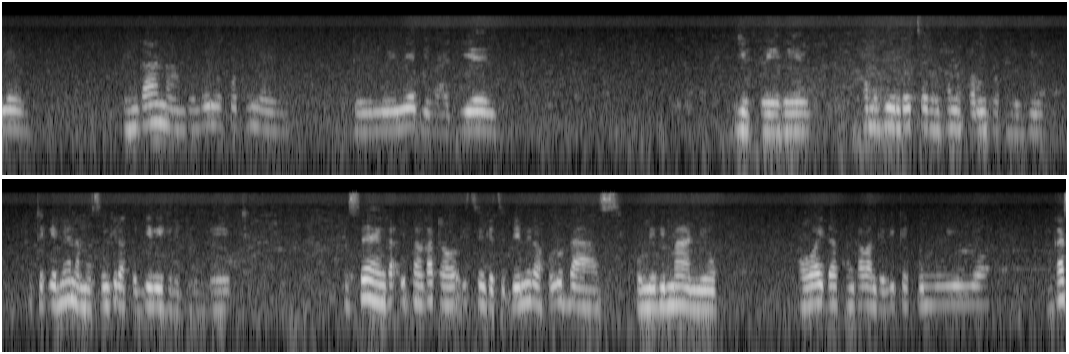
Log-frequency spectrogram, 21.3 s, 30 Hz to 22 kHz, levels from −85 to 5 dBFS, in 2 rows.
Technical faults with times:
0.00-21.30 noise suppressor artifacts
0.00-0.29 speech cut by the noise suppressor
1.21-2.91 speech cut by the noise suppressor
3.52-5.00 speech cut by the noise suppressor
7.33-13.09 speech cut by the noise suppressor
14.06-17.24 speech cut by the noise suppressor
18.54-21.30 speech cut by the noise suppressor

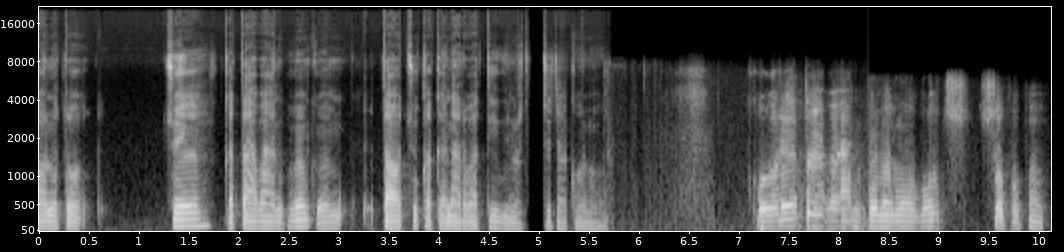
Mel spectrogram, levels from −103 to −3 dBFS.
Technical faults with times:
4.87-5.40 repeated packet loss (robotic sound)
5.67-10.12 call bitrate drop

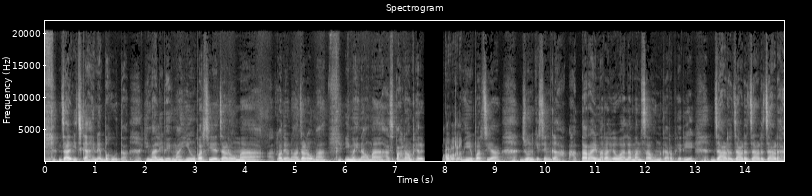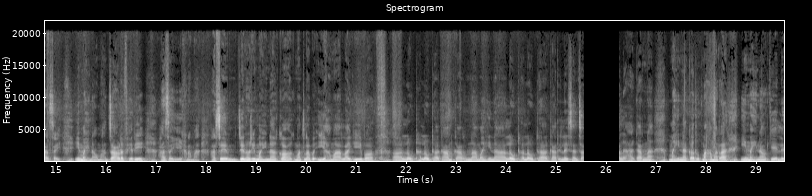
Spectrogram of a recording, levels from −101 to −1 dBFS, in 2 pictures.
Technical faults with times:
7.58-7.96 playback stall
7.96-8.33 catch-up at higher speed
25.55-26.27 playback stall
26.27-29.27 catch-up at higher speed

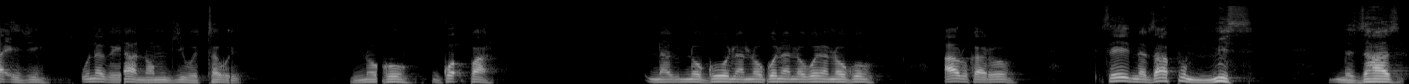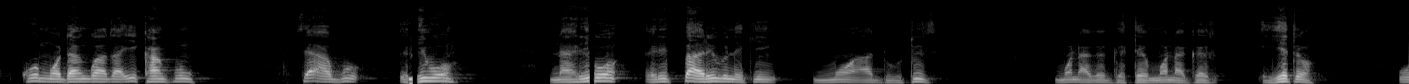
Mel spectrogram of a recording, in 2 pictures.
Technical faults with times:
1.20-1.25 corrupt frame concealed
2.28-2.32 corrupt frame concealed
3.76-3.83 corrupt frame concealed
7.64-7.67 corrupt frame concealed
18.16-18.27 corrupt frame concealed
19.97-20.05 corrupt frame concealed

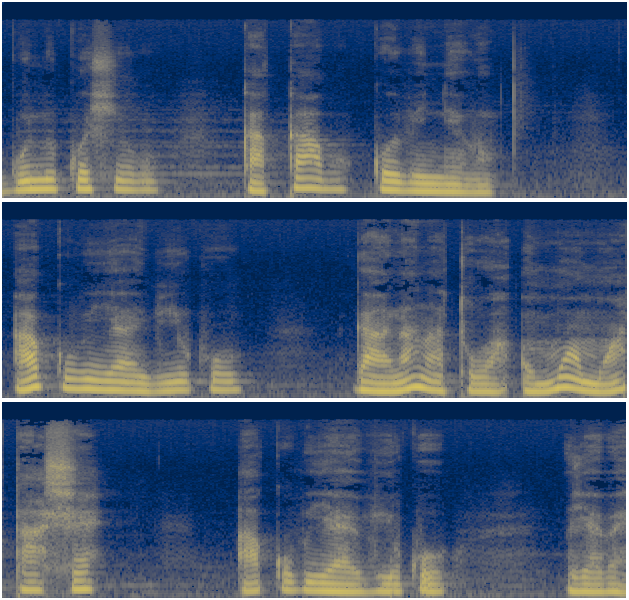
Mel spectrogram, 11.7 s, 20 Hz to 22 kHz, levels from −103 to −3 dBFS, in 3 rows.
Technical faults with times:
2.98 compressed frames skipped
7.79 compressed frames skipped
10.24-10.26 compressed frames skipped

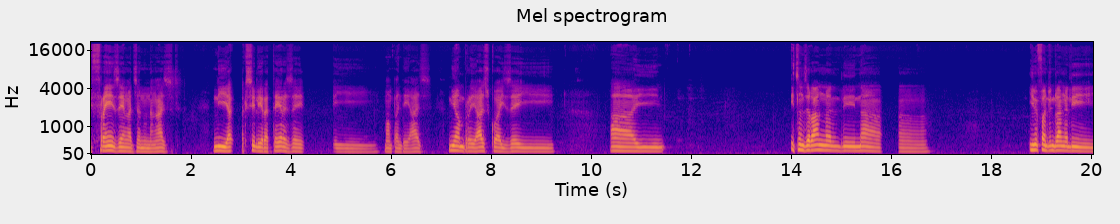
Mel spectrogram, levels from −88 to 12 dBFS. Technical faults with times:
1.61-1.70 short stall from a late packet
1.74-1.88 call audio freeze
2.78-3.04 call audio freeze
4.18-4.86 call audio freeze
10.14-10.59 jitter buffer speed-up
15.77-16.17 call audio freeze
18.25-20.00 jitter buffer speed-up

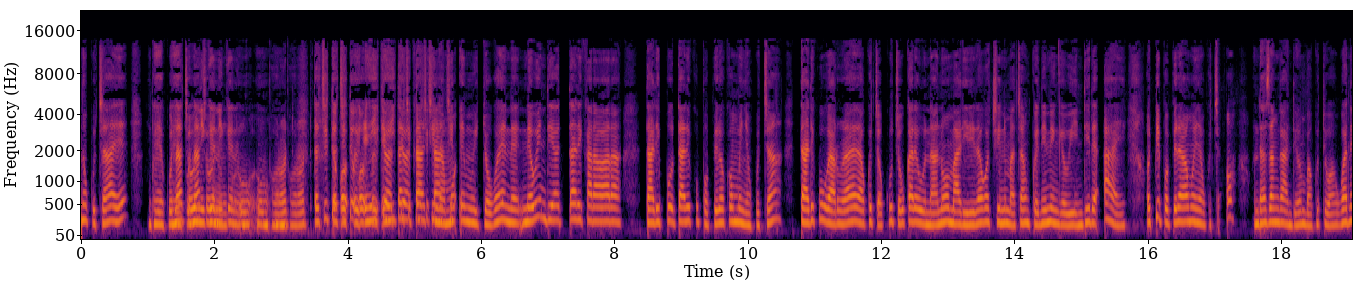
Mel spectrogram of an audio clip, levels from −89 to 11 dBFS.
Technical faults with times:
0.00-19.08 generation loss
1.35-5.57 doubled audio track

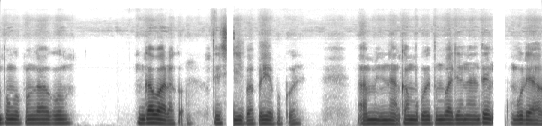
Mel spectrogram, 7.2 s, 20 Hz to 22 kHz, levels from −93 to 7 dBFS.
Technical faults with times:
3.02-3.12 digital broadcast dropout
6.57-6.74 digital broadcast dropout

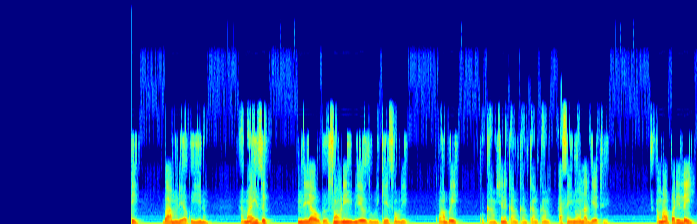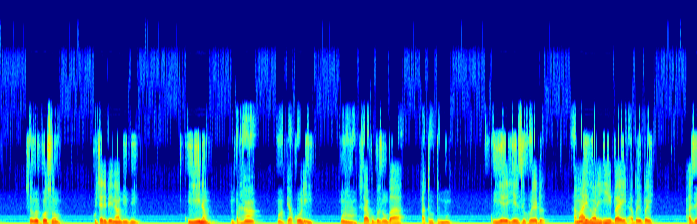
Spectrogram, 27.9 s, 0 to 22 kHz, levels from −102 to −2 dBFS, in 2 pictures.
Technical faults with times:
0.00-27.90 mains hum
0.00-27.90 Bluetooth SBC compression
0.00-2.63 audio dropout to silence

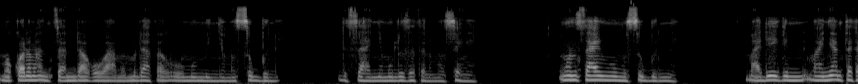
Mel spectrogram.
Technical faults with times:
0.00-8.58 Bluetooth SBC compression

